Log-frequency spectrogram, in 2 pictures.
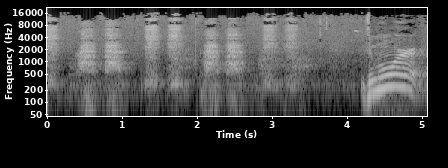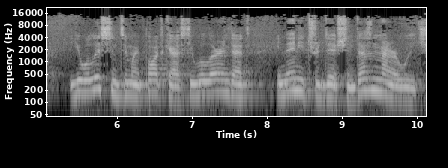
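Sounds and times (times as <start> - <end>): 
short sharp breaths from a breathing exercise: 0.0 - 4.1
speech: 4.2 - 10.1.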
